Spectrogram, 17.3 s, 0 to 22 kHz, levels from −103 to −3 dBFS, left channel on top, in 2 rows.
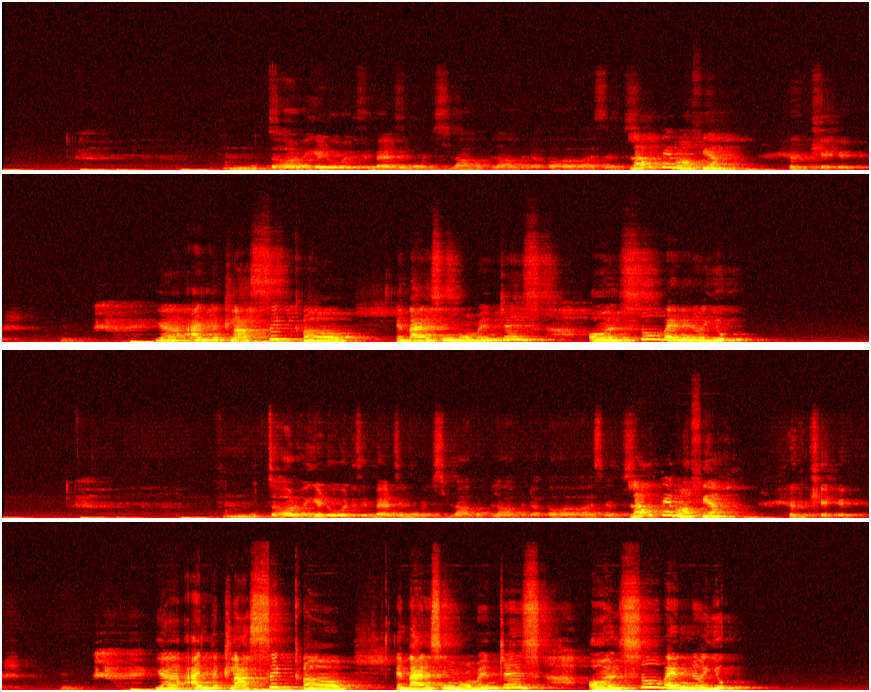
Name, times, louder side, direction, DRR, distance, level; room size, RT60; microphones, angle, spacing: voice 1, 2.2-6.3 7.7-8.8 9.2-9.4, right 2 dB, 85° right, 9 dB, 4.5 m, -40 dB
voice 2, 6.3-7.3 9.6-15.9, right 2 dB, 50° right, 10 dB, 1.3 m, -28 dB
25.5 x 24.5 x 5.5 m, 0.66 s
head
